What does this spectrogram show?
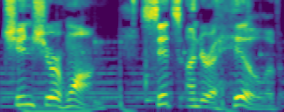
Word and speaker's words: Qin Shi Huang: The tomb of China's first emperor, Qin Shi Huang, pronounced Chin Shur Huang, sits under a hill of earth and time.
